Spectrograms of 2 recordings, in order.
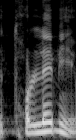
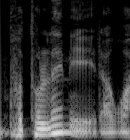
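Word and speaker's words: Ptolemy: 하나는 이제 톨레미 왕족이라 해서 어떤 분들은 프톨레미라고 하기도 하는데 피가 묵음입니다.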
